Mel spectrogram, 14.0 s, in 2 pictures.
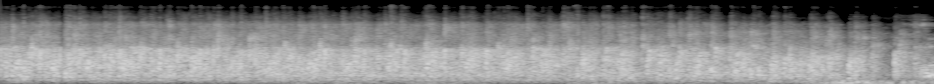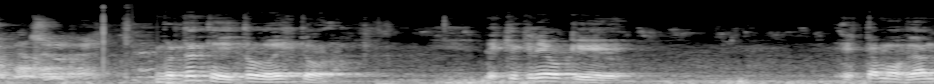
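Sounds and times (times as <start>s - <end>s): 
applause: 0.0s - 7.1s
speech: 8.2s - 9.6s, 10.6s - 11.8s, 13.3s - 14.0s.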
